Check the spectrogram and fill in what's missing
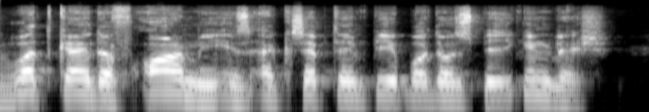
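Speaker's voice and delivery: put-on screaming drill sergeant voice. Retelling how the army sergeant screamed at him: imitating a sergeant screaming. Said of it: "the sergeant was screaming at me".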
